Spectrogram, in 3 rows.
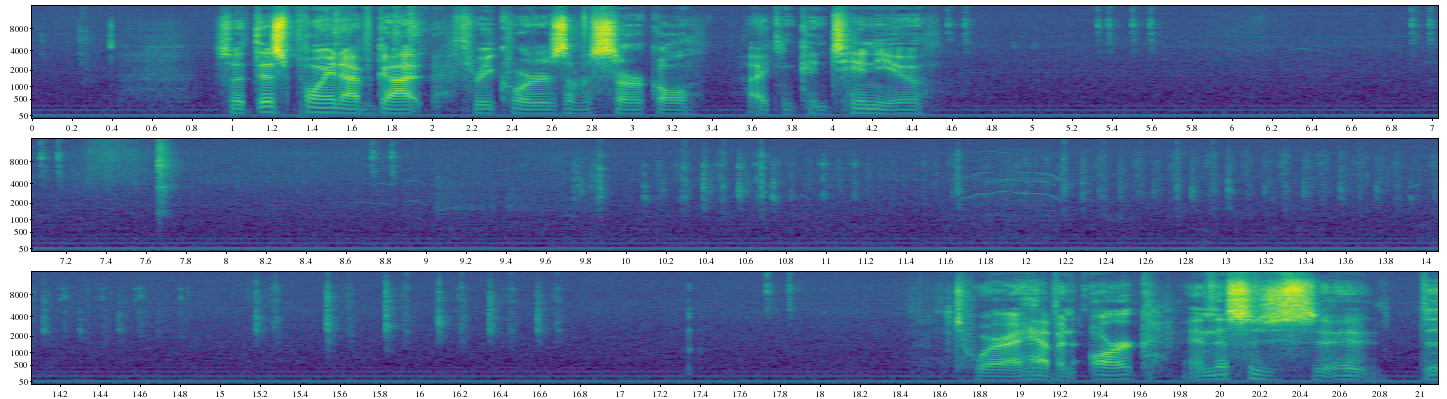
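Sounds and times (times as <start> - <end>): keyboard and mouse clicks: 6.9 - 7.8.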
